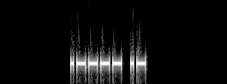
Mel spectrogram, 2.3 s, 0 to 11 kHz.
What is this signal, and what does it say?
Morse code, heard as a keyed tone, about 40 wpm, 700 Hz. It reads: 1A
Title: Single-Letter Single-Number 40wpm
